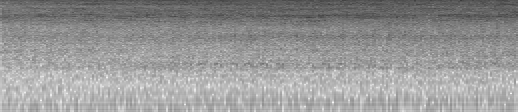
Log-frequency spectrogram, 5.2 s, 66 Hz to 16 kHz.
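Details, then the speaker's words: 1959 DeSoto Firesweep Sportsman 361 V8, with the hood open: steady, even idle rumble with a soft rapid pulse and no knocks or misses, idling very smoothly. "Listen how smooth that is, wow."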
